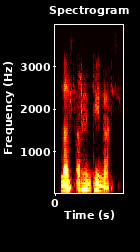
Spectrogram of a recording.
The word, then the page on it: argentinas: Spanish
